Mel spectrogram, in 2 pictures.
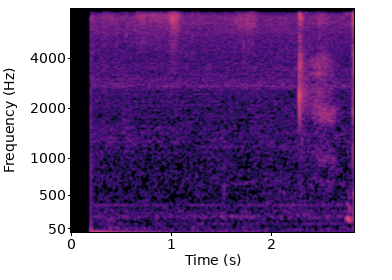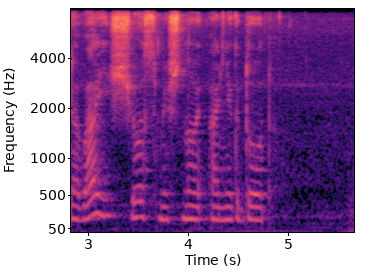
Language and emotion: Russian, neutral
